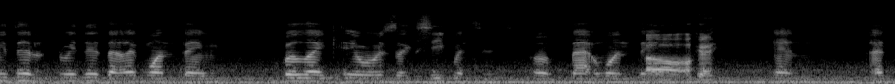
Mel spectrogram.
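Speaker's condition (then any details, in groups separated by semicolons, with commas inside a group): Traumatic brain injury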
